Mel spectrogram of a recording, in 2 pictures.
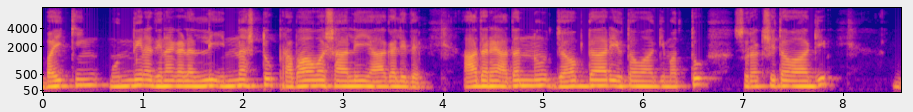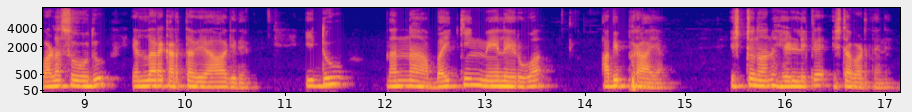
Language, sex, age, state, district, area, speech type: Kannada, male, 18-30, Karnataka, Dakshina Kannada, urban, spontaneous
